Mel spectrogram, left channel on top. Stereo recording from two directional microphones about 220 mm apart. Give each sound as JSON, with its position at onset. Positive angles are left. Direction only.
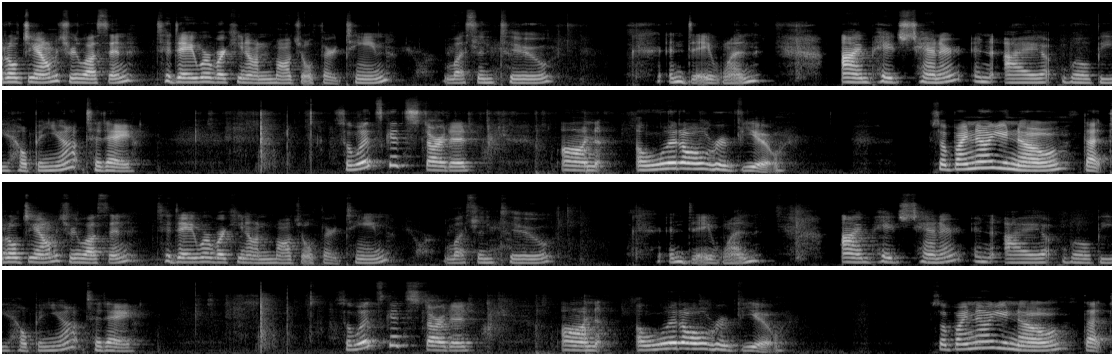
{"t": 0.0, "sound": "speech", "side_deg": 50}
{"t": 13.4, "sound": "a sound", "side_deg": 15}
{"t": 14.2, "sound": "speech", "side_deg": 50}
{"t": 16.6, "sound": "speech", "side_deg": 35}
{"t": 17.4, "sound": "speech", "side_deg": 50}
{"t": 20.4, "sound": "speech", "side_deg": 40}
